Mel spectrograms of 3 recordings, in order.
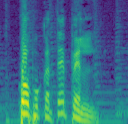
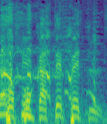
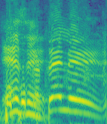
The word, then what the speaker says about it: Popocatépetl: El Popocatépetl. – Sí, sí, lo, sí pronuncié bien. Popocatépetl, sí.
